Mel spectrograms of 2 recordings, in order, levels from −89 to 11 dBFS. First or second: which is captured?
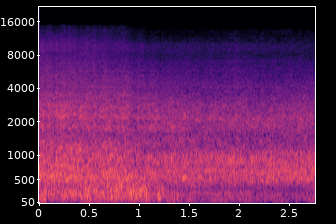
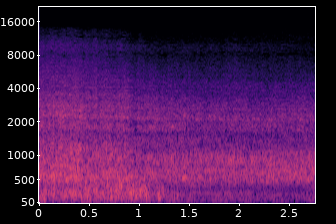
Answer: second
